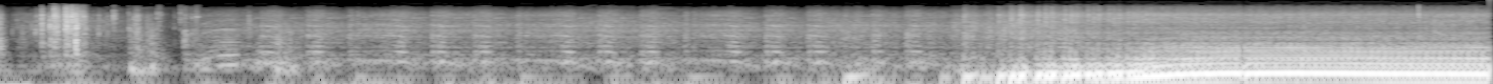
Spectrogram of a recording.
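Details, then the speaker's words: Subaru Legacy GT project car, first start with no exhaust fitted, after replacing the main fuse and priming the fuel lines: a few seconds of cranking and clatter, then it catches into a loud, steady, even idle. Normal start and idle. "Woo! There we go, boys. She's running."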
